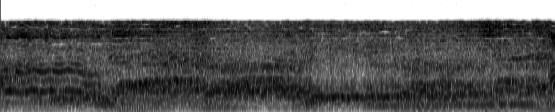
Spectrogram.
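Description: A choir singing a slow gospel worship song with sustained, gliding sung lines over instrumental accompaniment.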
